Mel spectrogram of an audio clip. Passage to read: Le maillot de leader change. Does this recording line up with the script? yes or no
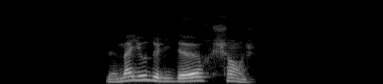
yes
